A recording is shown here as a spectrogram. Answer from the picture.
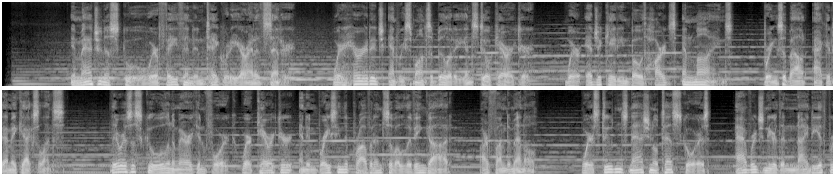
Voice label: Radio Spot; KSL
